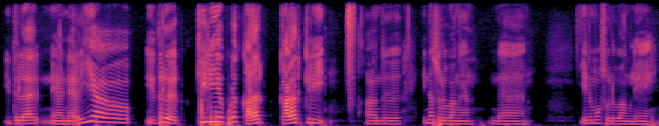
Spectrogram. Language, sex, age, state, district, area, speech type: Tamil, female, 30-45, Tamil Nadu, Coimbatore, urban, spontaneous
